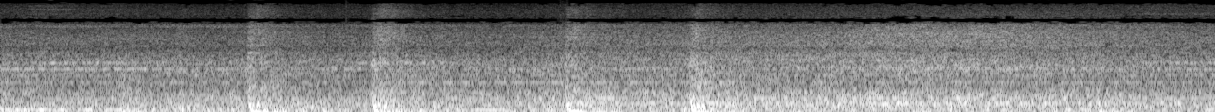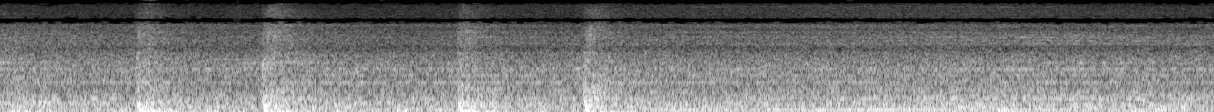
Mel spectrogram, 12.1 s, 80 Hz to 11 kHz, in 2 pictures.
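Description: Class 390 Pendolino electric train pulling slowly out past the platform: a steady running rumble and hum, with sharp knocks that mostly come in pairs as its wheels pass over rail joints.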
